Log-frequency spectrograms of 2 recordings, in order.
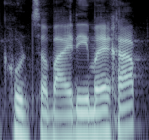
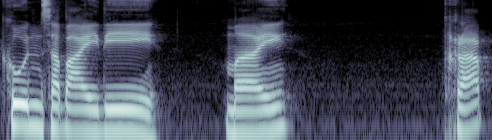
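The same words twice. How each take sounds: First: Rattled off quickly, tones automatic; fast native pace. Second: Slow, word by word, thinking about each tone; slow careful tones. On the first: Teacher showing how Thai sounds when said quickly. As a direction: run it together at full speed. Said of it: "So when, when I'm speaking fast". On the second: Teacher showing learners the slow careful version. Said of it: "But if I'm speaking slowly". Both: Shown as a demonstration.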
